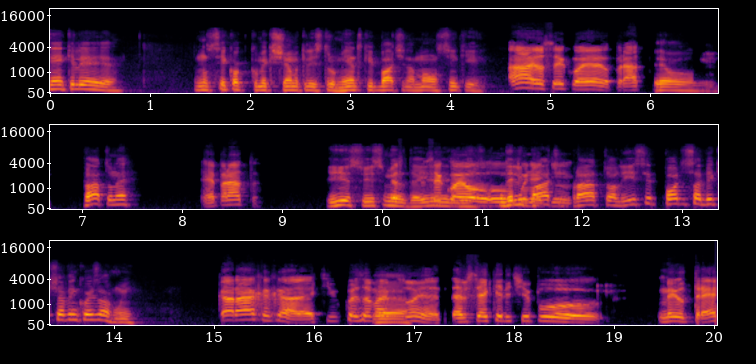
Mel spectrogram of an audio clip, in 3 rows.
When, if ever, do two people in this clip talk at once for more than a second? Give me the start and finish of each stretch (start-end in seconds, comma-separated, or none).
10.1-11.9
